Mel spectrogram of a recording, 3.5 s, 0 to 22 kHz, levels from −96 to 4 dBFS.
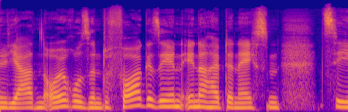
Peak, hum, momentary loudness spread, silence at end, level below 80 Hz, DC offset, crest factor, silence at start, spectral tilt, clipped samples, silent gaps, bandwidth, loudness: -4 dBFS; none; 4 LU; 0 s; -68 dBFS; under 0.1%; 16 dB; 0 s; -4 dB/octave; under 0.1%; none; 17.5 kHz; -20 LUFS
